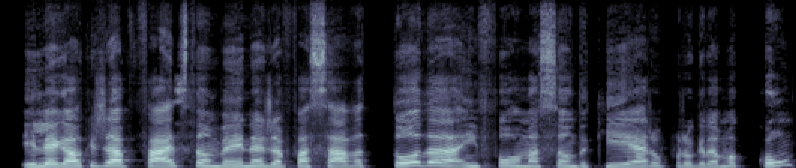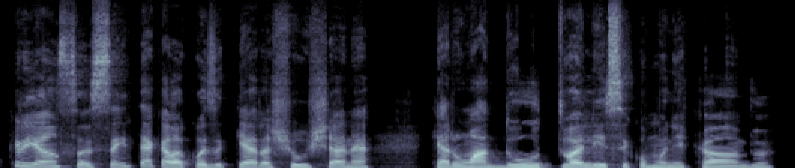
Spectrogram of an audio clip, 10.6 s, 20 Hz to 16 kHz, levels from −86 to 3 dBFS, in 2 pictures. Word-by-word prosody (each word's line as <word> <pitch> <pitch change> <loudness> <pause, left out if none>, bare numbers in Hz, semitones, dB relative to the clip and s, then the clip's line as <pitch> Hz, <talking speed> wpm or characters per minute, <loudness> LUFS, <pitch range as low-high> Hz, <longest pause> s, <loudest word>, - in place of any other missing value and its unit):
E 225 - -1
legal 250 +1 +6
que 295 - -7
já 275 -1 +6
faz 270 0 +5
também, 255 -4 +1
né, 260 -1 +1
já 240 -1 0
passava 250 0 +2 0.2
toda 300 0 +4
a 255 -1 +2
informação, 255 -1 -3
do 250 +1 -8
que 240 -2 -6
era 240 +3 +1
o - - -13
programa 250 0 -6
com 305 +7 -2
crianças, 230 - -3
sem 225 +3 -4
ter 255 - -4
aquela 225 -4 0
coisa 210 -1 -5
que 205 0 -10
era 185 -1 -1
Xuxa, 190 -2 -4
né, 180 0 -4 0.4
que - - -6
era 180 0 -1
um 190 +1 -1
adulto 200 +4 -1
ali 190 +1 +2
se 200 -1 -2
comunicando. 175 -3 -5
240 Hz, 190 wpm, -23 LUFS, 195-255 Hz, 0.4 s, legal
